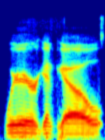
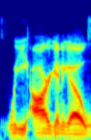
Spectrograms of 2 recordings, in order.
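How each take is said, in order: First: We are is contracted into one syllable. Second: We are is said as two full words.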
